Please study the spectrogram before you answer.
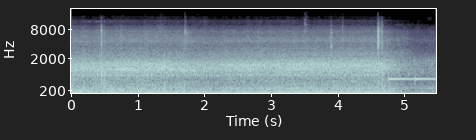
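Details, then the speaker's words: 2004 Duramax diesel reassembled after another shop's teardown: steady, even idle with a smooth low rumble and no knocks or ticks; the owner reported a morning tick at low RPM, suspected manifold leak. "right sounds really good"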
